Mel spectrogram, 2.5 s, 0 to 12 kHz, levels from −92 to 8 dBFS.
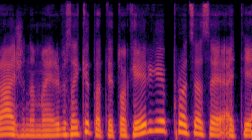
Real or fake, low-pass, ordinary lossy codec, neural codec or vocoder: fake; 10.8 kHz; Opus, 32 kbps; vocoder, 24 kHz, 100 mel bands, Vocos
